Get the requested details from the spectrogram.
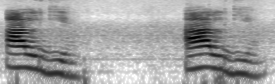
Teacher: E vejam que no espanhol, o al, está com um acento agudo. Ou seja, nós já vemos automaticamente que o al, no espanhol, é a sílaba tônica e não mais o gen, como no português.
